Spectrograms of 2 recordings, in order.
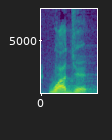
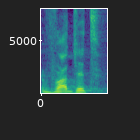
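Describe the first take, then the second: First: The name begins with a W sound. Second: The name begins with a V sound.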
